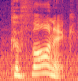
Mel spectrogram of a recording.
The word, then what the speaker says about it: chthonic: Chthonic.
